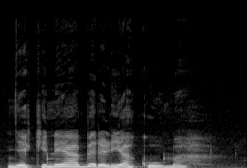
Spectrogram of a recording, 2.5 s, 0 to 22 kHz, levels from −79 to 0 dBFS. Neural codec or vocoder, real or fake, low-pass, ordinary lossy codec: none; real; 19.8 kHz; none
